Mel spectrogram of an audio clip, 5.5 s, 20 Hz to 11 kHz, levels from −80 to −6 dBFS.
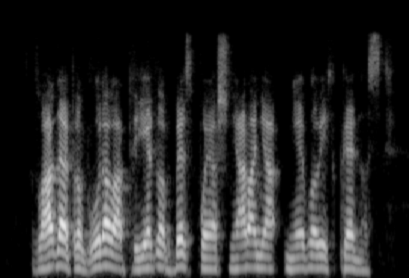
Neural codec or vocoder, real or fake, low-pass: codec, 16 kHz, 1.1 kbps, Voila-Tokenizer; fake; 7.2 kHz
